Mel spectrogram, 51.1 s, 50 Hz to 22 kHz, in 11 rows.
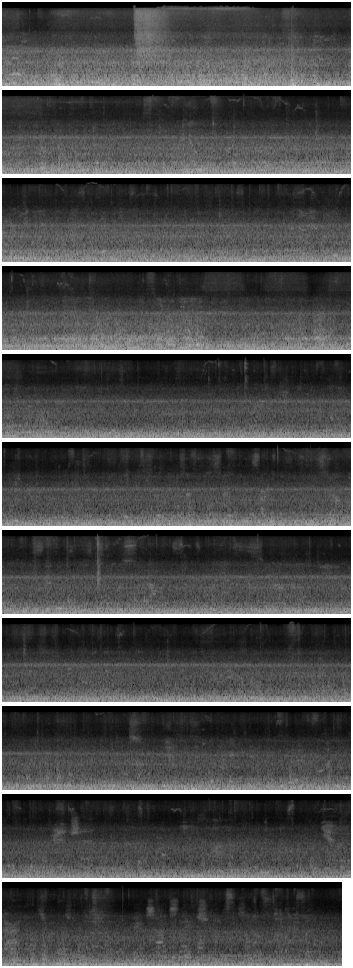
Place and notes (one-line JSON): {"title": "Taipei, Taiwan - in the MRT train", "date": "2012-10-05 22:04:00", "latitude": "25.06", "longitude": "121.52", "altitude": "11", "timezone": "Asia/Taipei"}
